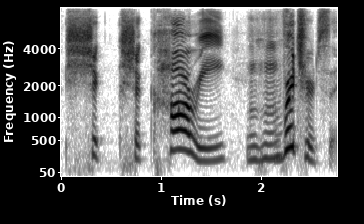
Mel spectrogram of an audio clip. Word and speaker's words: Sha'Carri Richardson: From the Olympic trials in track and field, you have Miss Sha'Carri Richardson.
